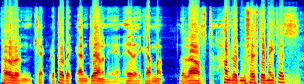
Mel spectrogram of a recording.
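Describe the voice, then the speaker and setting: A man giving live sports commentary on boat racing, speaking in a hesitant, unhurried, explanatory way. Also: lowish voice, vocal fry, warm tone, no echo. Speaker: race commentator.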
